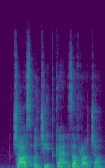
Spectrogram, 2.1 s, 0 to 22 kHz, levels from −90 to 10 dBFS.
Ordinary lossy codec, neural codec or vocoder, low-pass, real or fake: none; none; 19.8 kHz; real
